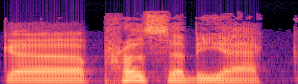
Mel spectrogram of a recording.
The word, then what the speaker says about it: Posobiec: Nevertheless, he was fired by Marvel and Disney when Mike Cernovich and Jack Posobiec, what? How do you pronounce? How do you? – Posobiec.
